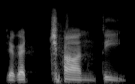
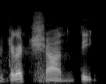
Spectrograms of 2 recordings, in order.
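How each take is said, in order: First: The middle 'ch' sound is strongly emphasized. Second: The middle 'ch' sound is slightly softer. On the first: "unless I emphasize my cha" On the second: "Slightly softer"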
